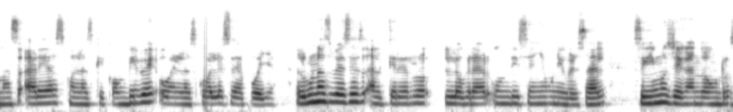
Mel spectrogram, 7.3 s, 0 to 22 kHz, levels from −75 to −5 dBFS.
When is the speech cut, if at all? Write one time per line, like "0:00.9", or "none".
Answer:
0:02.9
